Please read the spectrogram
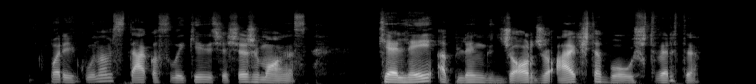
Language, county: Lithuanian, Vilnius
